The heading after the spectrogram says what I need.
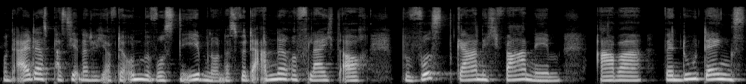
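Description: A woman giving a calm, instructional talk as a speaking coach, addressing the listener directly with the occasional hesitant pause. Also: medium pitch.

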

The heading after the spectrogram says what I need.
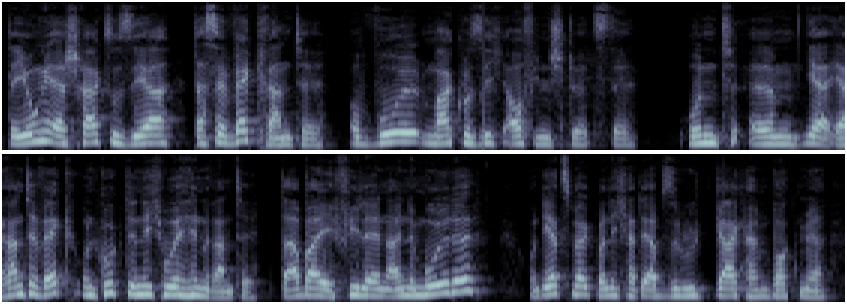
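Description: A man's voice: on the high side, moderate pace, a little mellow, dry recording, clean studio sound. A young man co-hosting a casual radio show, talking with many fillers and a wry, self-mocking manner. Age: young adult. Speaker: radio co-host.

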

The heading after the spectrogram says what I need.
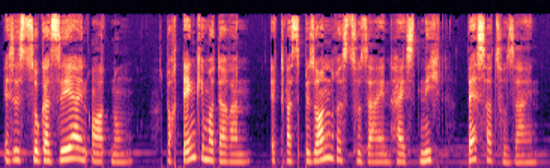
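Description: A woman voicing a calm, kindly God. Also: medium pitch, unhurried, close to an everyday voice. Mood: gentle. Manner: calm, gentle, explaining. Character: kind patient God, calm and smiling.

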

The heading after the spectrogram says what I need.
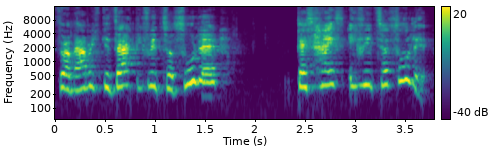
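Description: On a children's audio show, a woman plays a boastful, childlike male toy rat who chatters to young listeners with excitement and impatience. Her voice is high and brisk, and the character sounds annoyed.

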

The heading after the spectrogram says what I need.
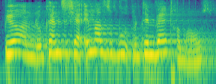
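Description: A woman's voice: high voice, lively intonation, normal speed, darkish tone. A woman voicing a cheerful, chatty female dwarf planet who talks to earthlings in a children's radio science sketch, with an echoing space effect on her voice. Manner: cheerful, calls listeners earthlings. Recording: reverb-soaked echoey voice effect.

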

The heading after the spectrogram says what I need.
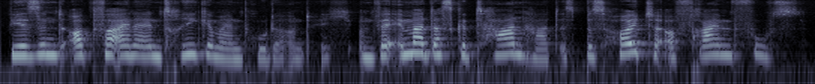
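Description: A woman reading an audiobook, voicing an urgent young woman who pleads in hushed, half-whispered tones. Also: sits high, moderate pace, lightly acted.

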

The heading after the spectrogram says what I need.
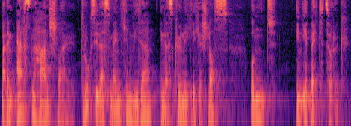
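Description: Slow, husky male fairy-tale reader. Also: on the low side. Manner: slow, very expressive reading. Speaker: storyteller.

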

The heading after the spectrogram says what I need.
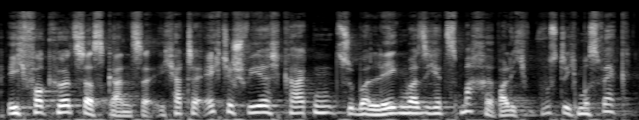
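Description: Middle-aged man telling a lively story. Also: on the high side, a little fast. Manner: lively, colloquial, humorous anecdote-telling. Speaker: guest, de-escalation trainer. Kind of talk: conversational podcast storytelling.

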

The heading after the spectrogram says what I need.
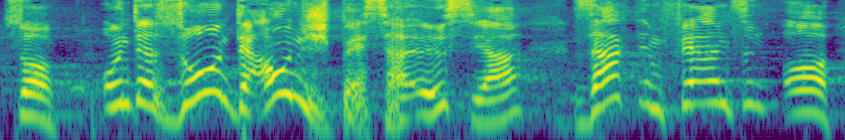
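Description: A man in his twenties preaching to a live crowd, energetic and constantly checking in with the crowd. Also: very high voice, moderate pace. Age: 20s. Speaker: youth preacher. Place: hall with an audience, also streamed. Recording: long hall reverb.

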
